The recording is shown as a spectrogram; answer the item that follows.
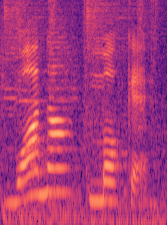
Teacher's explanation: pronounce them in english all of your a's are pronounced ah o is pronounced with a pure round o and e's are pronounced e this initial phrase all together is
